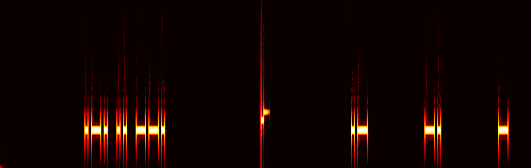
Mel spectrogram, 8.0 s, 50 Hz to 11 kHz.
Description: Morse code, heard as a keyed tone, about 25 wpm, spaced as for 13 wpm, 700 Hz. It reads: RIG ANT
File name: Top 20 QSO Elements - 6x Character Spacing - 25wpm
